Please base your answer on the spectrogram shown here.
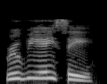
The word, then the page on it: rubiaceae: British English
